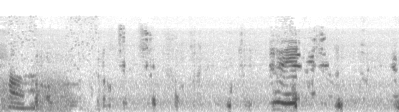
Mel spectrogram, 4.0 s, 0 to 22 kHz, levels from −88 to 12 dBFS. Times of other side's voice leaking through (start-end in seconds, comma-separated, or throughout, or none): 0.02-2.99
